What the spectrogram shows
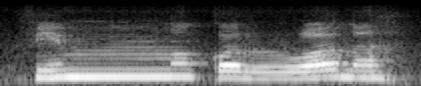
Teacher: فم میں ادغام الغنہ کرنا ہے، 2 کاؤنٹ کرنے ہیں، مکرمہ میں را مفخم ہے، پر پڑیں گے اور آخر پہ تا کو ہا سے بدل دیں گے۔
